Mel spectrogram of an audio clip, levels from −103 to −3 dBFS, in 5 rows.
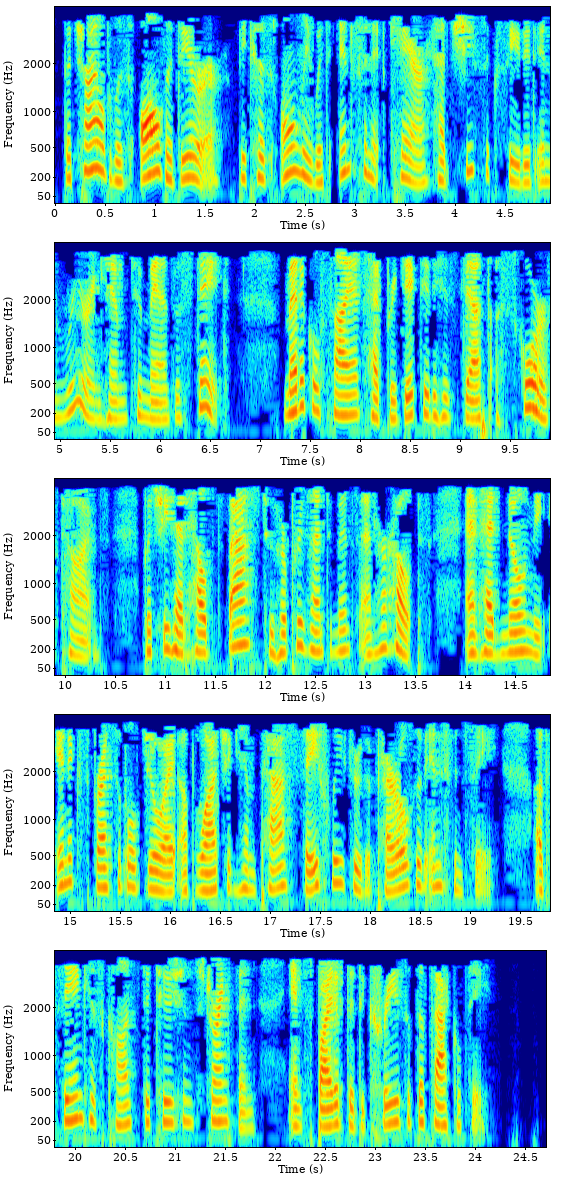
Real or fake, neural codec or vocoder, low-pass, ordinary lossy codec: fake; codec, 16 kHz, 8 kbps, FunCodec, trained on LibriTTS, 25 frames a second; 3.6 kHz; MP3, 16 kbps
